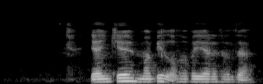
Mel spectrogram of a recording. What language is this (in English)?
Uzbek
